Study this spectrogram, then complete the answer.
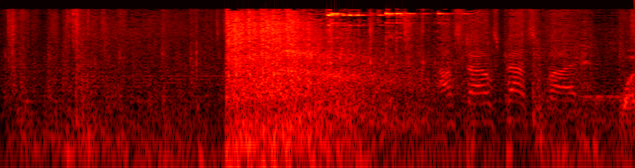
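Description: A burst of soldiers' gunfire in the XCOM Long War video game, a sudden loud volley that rolls on and fades, with a voice talking over the later part.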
